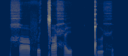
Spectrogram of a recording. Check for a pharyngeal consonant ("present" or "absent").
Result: present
